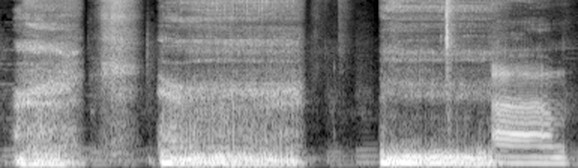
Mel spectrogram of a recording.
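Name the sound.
voice imitating a growl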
